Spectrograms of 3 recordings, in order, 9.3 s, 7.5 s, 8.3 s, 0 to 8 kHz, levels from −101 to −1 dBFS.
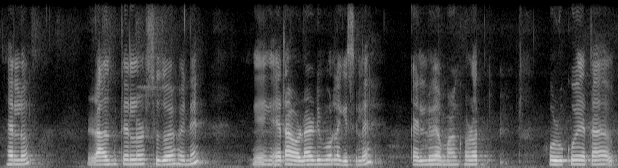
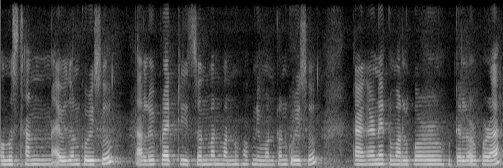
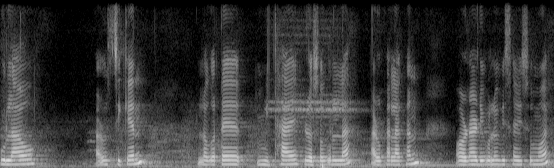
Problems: background sounds at intervals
